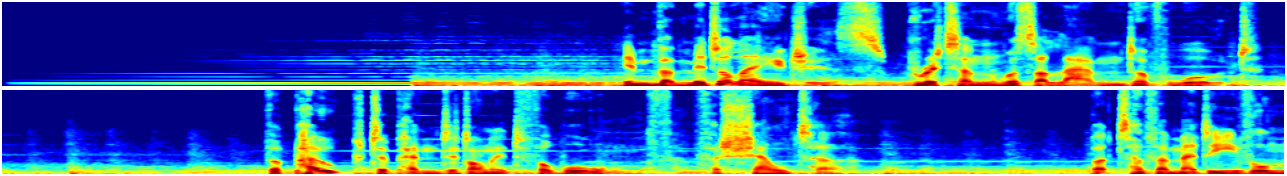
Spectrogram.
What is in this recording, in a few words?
male english documentary; english northern accents; the medieval mind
